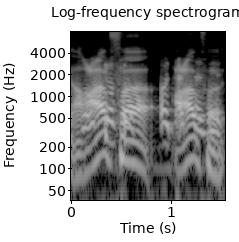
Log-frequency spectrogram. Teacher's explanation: आइन के जबर को लंबा न करें।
